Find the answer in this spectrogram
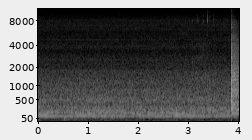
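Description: Steady low hum and faint hiss of room noise while viscous glycerin is poured, the pour itself making no clear sound. A single sharp knock comes near the end.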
